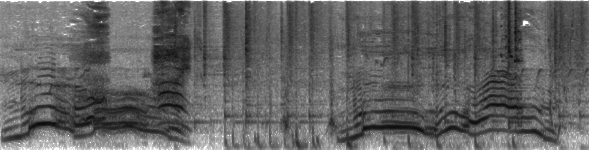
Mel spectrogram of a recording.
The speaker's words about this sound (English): It's a wild pig. Sanglier.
